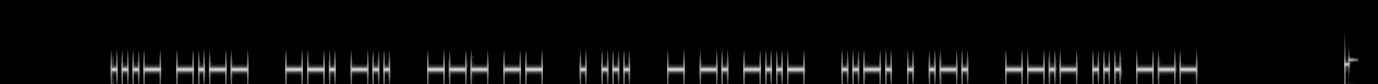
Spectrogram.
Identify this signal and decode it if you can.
Morse code, heard as a keyed tone, about 22 wpm, 700 Hz. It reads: VY GD OM ES TNX FER QSO
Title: Common QSO Phrases 22wpm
